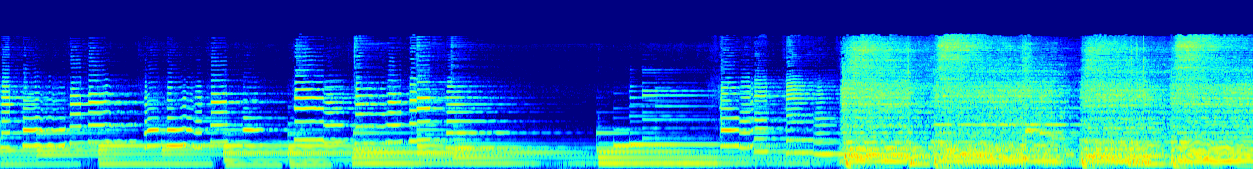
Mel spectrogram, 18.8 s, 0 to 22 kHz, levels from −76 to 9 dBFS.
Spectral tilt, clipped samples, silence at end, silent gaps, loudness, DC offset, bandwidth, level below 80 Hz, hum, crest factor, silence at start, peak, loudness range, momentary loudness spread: -3.5 dB/octave; under 0.1%; 0 s; none; -20 LUFS; under 0.1%; 11 kHz; -40 dBFS; none; 16 dB; 0 s; -4 dBFS; 7 LU; 12 LU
